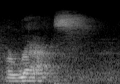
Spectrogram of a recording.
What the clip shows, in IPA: həˈræs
